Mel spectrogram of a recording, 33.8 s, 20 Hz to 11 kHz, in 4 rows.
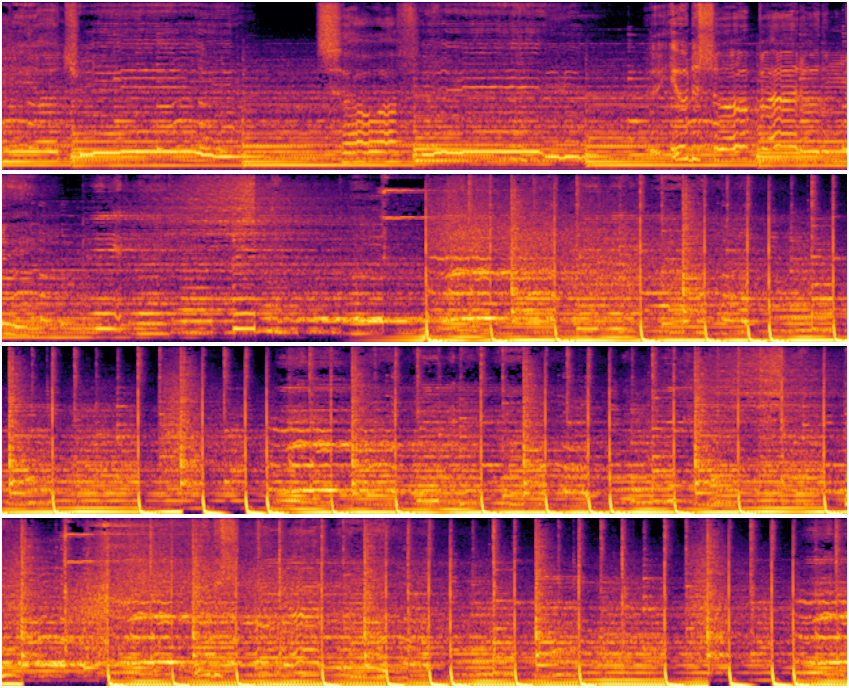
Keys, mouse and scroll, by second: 10.8-11.9 drag, 13.3-16.4 drag, 20.9 click, 22.9 alt+scroll down 1, 23.0 alt+scroll up 1, 23.3 alt+scroll down 1, 24.3 click, 26.7 alt+scroll down 1, 27.0-27.3 alt+scroll up 1, 27.7 space, 27.7-28.1 click, 28.1-28.5 alt+scroll up 1, 28.5 alt+space, 28.6-29.0 click, 29.2 alt+scroll up 1, 30.0 right click, 30.4 click, 30.8 space, 30.9 click, 31.3 alt+scroll up 1, 32.5-33.8 drag.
